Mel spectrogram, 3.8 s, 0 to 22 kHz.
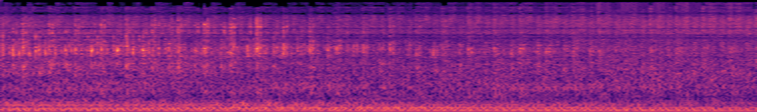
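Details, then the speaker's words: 1968 Cadillac DeVille V8 after an oil change (possibly slightly overfilled), idling warmed up with automatic warm-up throttle; rough at first start, now a deep, steady, even burble with no knocks or ticks, heard from the rear: normal warm idle. "let this warm up and see what she sounds like sounds good back here yeah"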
